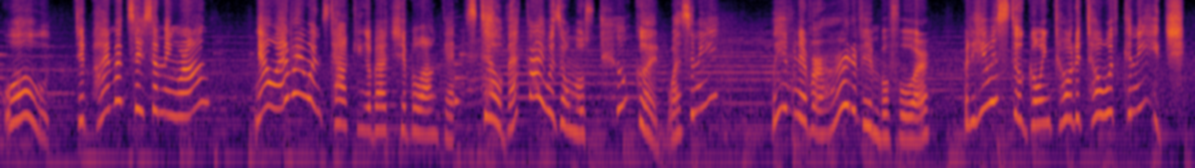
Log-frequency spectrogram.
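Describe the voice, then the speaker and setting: A woman voicing a tiny floating female companion in a video game, shrill and theatrical with big exclamations, over loud game music. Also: wildly swooping pitch, normal speed, heavily acted. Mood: puzzled.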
